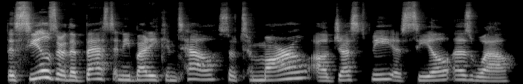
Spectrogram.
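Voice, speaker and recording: A woman's voice: medium pitch, moderate pace, sharp tone, close to an everyday voice. A woman voicing an eager, boastful male emu from a children's storybook, exclamatory and sure of himself. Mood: determined.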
